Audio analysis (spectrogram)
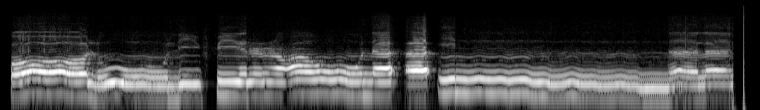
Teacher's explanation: Nun sabdu di sini wajibul gunnah. Nun sabdu wajibul gunnah, dengungkan 2 harakat.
